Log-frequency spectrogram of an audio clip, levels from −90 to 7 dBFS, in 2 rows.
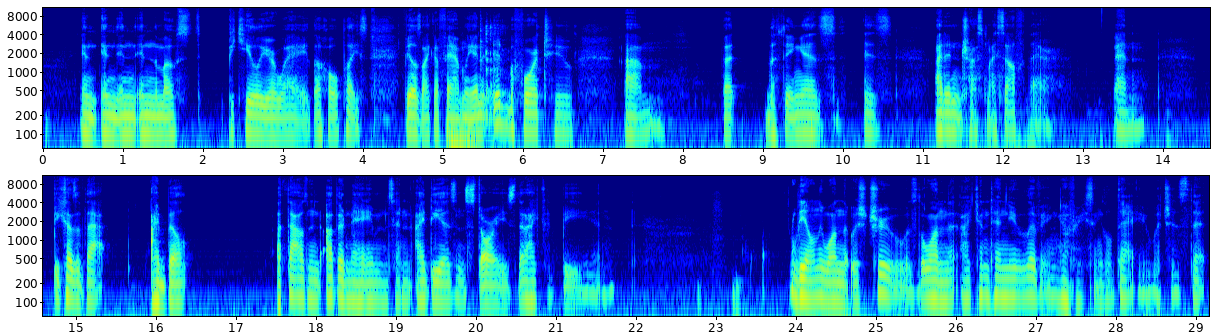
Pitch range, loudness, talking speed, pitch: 95-115 Hz, -42 LUFS, 140 wpm, 105 Hz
